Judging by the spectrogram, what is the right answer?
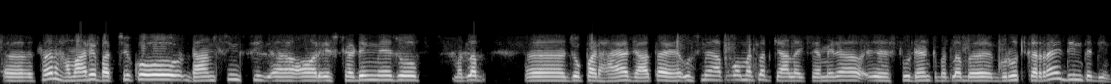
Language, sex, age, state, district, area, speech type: Hindi, male, 18-30, Bihar, Darbhanga, rural, conversation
